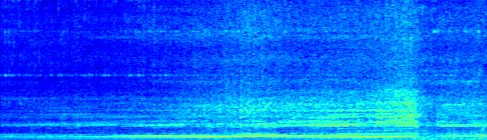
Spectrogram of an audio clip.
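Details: Old inherited Yamaha RX King two-stroke after new lower engine block and piston, on a road test: crisp note climbing steadily in pitch with throttle held open, pulling cleanly with no stumble; healthy engine under load.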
